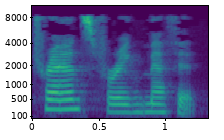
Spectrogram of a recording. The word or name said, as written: transferring method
